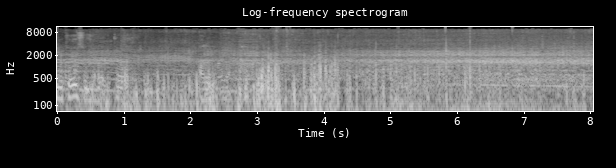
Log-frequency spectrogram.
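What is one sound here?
An electric motorbike whirs along the street.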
